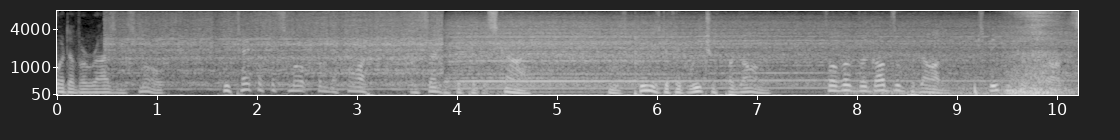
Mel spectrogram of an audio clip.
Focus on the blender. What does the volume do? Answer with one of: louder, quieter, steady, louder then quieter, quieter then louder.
louder then quieter.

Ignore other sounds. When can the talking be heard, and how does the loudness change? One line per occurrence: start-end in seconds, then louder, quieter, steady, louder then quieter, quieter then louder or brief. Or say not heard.
0.0-10.1 louder.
